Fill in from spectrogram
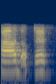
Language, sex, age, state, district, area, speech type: Sindhi, female, 45-60, Maharashtra, Mumbai Suburban, urban, conversation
